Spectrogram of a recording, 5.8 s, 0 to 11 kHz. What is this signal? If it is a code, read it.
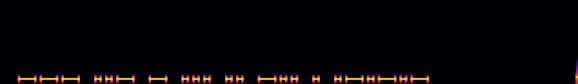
Morse code, heard as a keyed tone, about 22 wpm, 700 Hz. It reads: OUTSIDE.
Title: Sentences from Top 1000 Words - Review Part 4 - 22wpm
